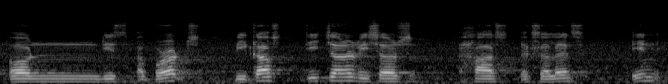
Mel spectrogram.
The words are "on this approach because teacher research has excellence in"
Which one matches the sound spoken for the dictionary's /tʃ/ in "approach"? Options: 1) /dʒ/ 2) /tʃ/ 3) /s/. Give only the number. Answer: 3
